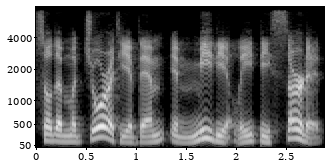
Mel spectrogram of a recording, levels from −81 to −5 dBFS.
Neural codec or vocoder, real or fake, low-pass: codec, 24 kHz, 0.9 kbps, DualCodec; fake; 7.2 kHz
